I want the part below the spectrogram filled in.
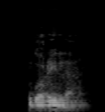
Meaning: gorilla
- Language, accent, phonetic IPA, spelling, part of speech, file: Catalan, Valencia, [ɡoˈɾil.la], goril·la, noun, LL-Q7026 (cat)-goril·la.wav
